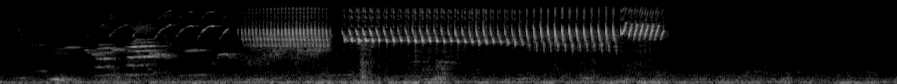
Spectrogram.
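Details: Canary in song calling rivals to sing: a few quick whistled notes, then a long loud buzzy trill of rapid pulses lasting several seconds before falling silent.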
